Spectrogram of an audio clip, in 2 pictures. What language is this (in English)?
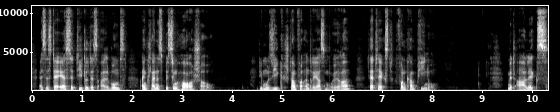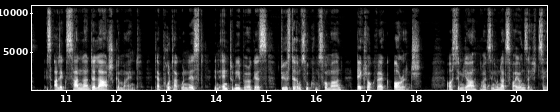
German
